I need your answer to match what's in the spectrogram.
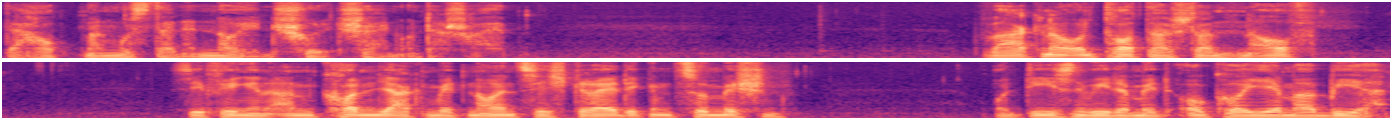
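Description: A man reading a novel aloud for radio in a measured, dramatic way. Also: low-pitched, fairly even intonation, a bit bright, breathy edge. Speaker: narrator.

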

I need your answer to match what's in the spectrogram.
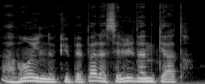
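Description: A man's voice: medium pitch, fast talker, warm tone, voice pushed up, close to an everyday voice. A man voicing a hesitant, stammering male prison guard in an audiobook. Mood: flustered. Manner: flustered, stammering.

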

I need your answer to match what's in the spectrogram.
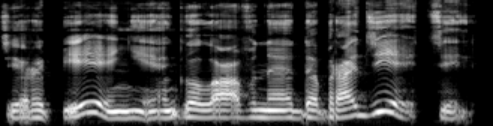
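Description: A woman reading an audiobook, voicing ancient talking cast-iron gates with a metallic, grating voice and slow, drawn-out, solemn delivery. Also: lowish voice, animated, darkish tone, exaggerated voice. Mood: preaching. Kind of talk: audiobook narration.

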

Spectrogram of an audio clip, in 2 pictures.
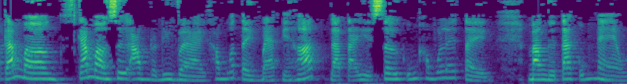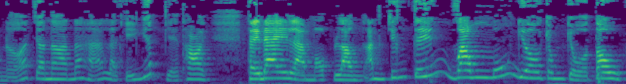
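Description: A woman telling spirit stories in a chatty, casual way, often addressing her listeners directly. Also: mid-range voice. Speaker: storyteller of spirit tales. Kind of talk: casual spoken storytelling to listeners.

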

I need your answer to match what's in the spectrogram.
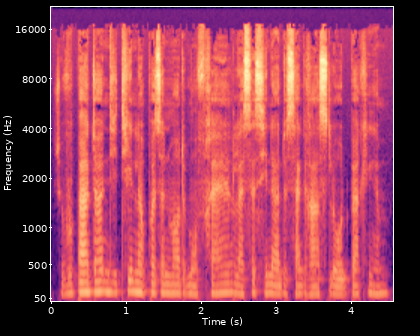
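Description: A man voicing a cold, unforgiving English nobleman with solemn, measured speech. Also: mid-range voice, flat delivery, a little mellow, natural voice.

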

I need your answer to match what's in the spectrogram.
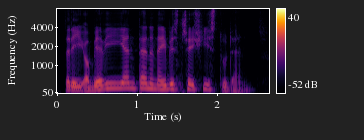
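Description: A man's voice: fairly high pitch, animated, vocal fry. A man reading an audiobook, voicing a sly male storyteller and teacher with a mocking, conspiratorial manner.

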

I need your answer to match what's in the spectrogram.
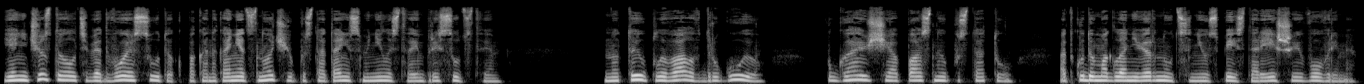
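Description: A woman's voice: on the low side, steady tone, moderate pace, darkish tone, no echo, clean studio sound, lightly acted. A woman voicing a loyal young male dragon, tired and caring, in a fantasy audiobook. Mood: weary caring. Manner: weary, reproachful, caring.

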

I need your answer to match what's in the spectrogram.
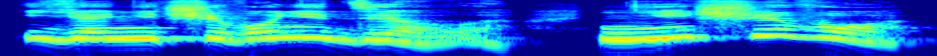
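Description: A woman voicing a young, defiant red-haired fairy woman who cries out loud and shrill. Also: lively intonation, normal speed. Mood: shrill panic.

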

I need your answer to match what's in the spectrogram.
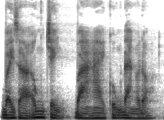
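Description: A man's voice: rumbling low, fairly even intonation, normal speed, slightly rough. A man narrating an audio story in a dramatic storytelling manner.

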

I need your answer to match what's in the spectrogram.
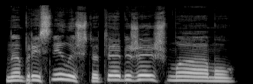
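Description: A man's voice: high-pitched, moderate pace, no echo, clean studio sound, pitched above the performer's own voice, close to an everyday voice. A man reading aloud and voicing a whiny, tearful little girl who sobs and pleads. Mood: whimpering. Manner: whiny, sobbing pleas.

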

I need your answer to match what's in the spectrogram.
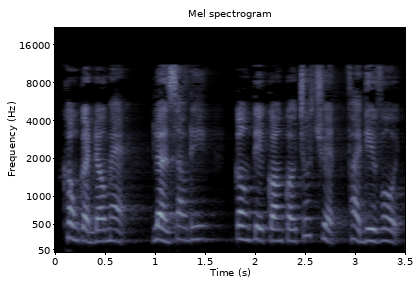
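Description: Storybook mother: young, rushed, brushing off, read by a woman narrator. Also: medium pitch, steady tone, darkish tone, lightly acted. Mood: hurried. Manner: hurried, brushing off. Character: busy young mother in a hurry.

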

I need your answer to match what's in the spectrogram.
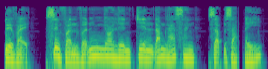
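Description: Husky male storyteller for a novel audiobook; animated, dramatic delivery. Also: medium pitch, measured pace, no echo, studio quality. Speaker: narrator.

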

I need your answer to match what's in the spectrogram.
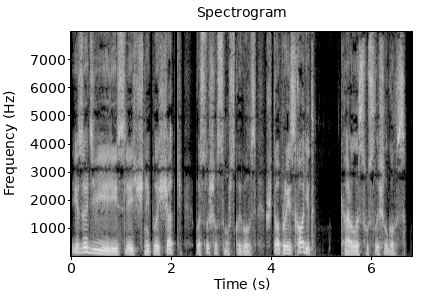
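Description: A man narrating an audiobook in a steady, measured reading. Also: low voice, creaky, dry recording, clean studio sound.

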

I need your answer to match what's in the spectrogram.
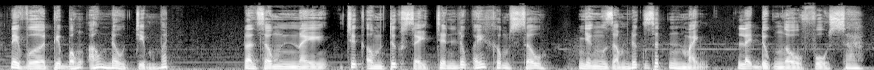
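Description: A man reading a scripted horror story as narrator, expressive and voicing many characters. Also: deep voice.

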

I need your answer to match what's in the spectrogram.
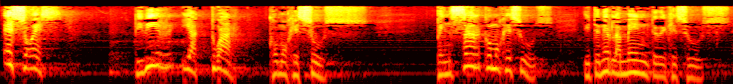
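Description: A man's voice: high-pitched, animated, drawn-out words, pauses often, bright, forceful tone, slightly rough. A male pastor preaching a sermon in a church, emphatically addressing his congregation. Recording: long church reverb, dull lo-fi sound.

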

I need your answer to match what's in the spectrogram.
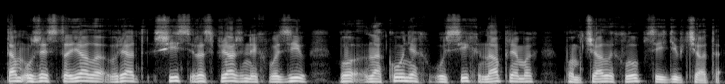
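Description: A man reading a historical novel aloud as an audiobook narrator, in a steady, measured storytelling manner. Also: mid-range voice, no echo.

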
